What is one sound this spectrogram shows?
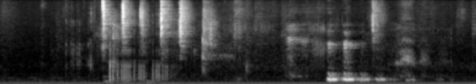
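Footsteps patter across a wooden floor.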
